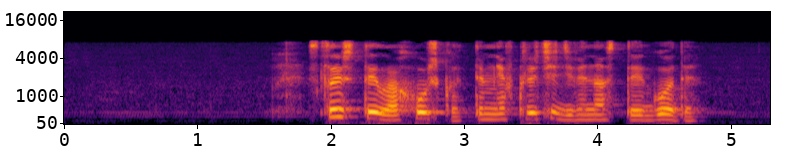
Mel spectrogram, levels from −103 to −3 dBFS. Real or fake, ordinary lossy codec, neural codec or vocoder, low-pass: fake; none; autoencoder, 48 kHz, 128 numbers a frame, DAC-VAE, trained on Japanese speech; 7.2 kHz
